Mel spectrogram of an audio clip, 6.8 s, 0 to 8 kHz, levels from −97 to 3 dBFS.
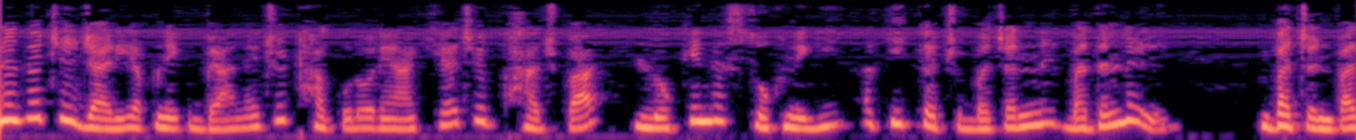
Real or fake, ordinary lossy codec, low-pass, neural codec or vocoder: real; none; 7.2 kHz; none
